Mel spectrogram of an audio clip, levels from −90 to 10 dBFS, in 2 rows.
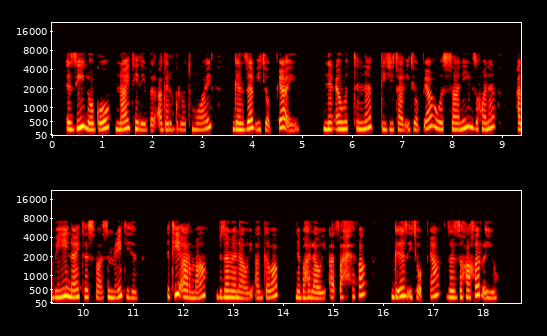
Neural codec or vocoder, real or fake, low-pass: none; real; 7.2 kHz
